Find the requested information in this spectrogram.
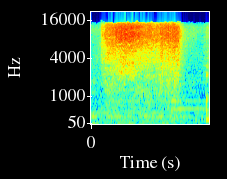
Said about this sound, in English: Nair body spray, hair remover, shake, spray.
